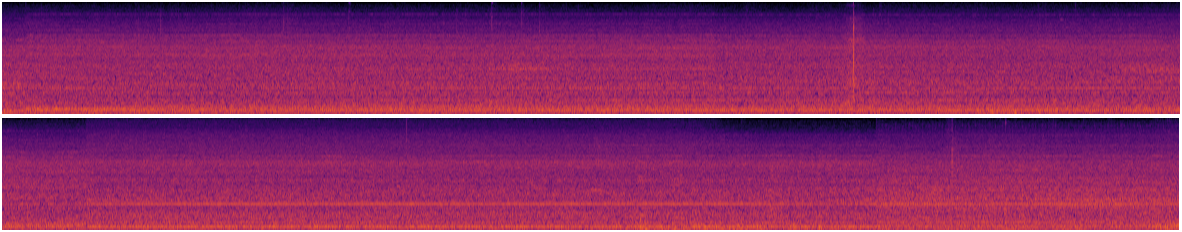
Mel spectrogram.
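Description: Steady low idling of truck engines, with a constant hum and one sharp click about ten seconds in.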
